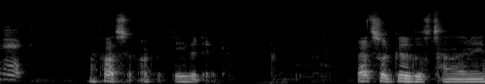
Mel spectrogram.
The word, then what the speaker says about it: David Icke: I think I'm pronouncing it right. David Icke. I thought so. Okay, David Icke.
